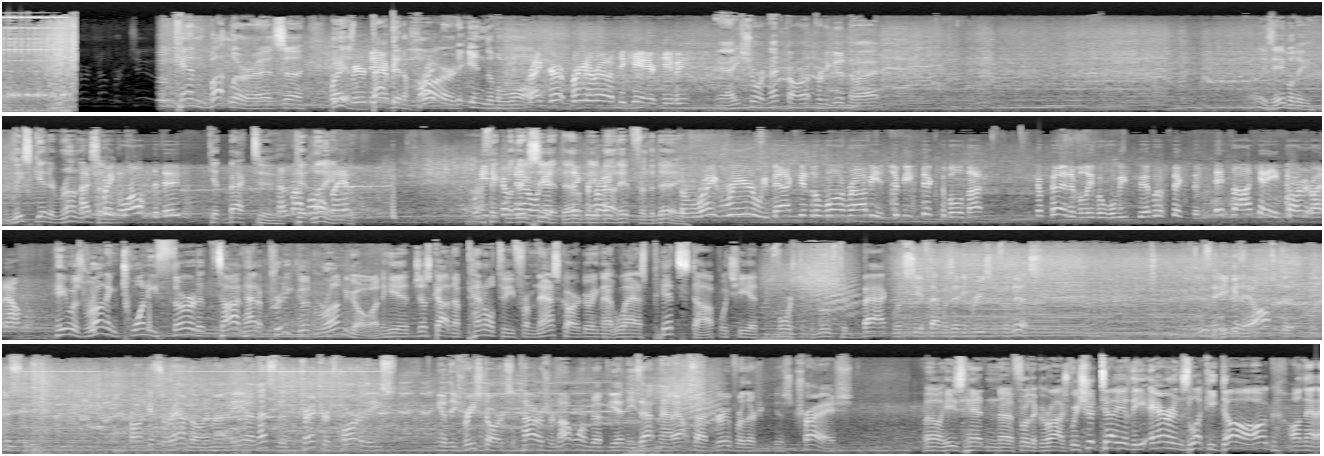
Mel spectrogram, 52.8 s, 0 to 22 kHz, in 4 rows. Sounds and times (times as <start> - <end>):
Speech: 1.6 - 8.8, 12.6 - 16.8, 17.9 - 36.8, 38.4 - 39.9, 40.9 - 48.1, 48.9 - 52.7.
